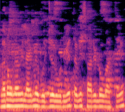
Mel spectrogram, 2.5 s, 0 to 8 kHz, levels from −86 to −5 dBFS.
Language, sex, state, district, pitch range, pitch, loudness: Hindi, male, Delhi, New Delhi, 150-160 Hz, 155 Hz, -15 LUFS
